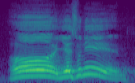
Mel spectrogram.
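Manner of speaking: mocking devil. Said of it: "빈정거리죠".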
